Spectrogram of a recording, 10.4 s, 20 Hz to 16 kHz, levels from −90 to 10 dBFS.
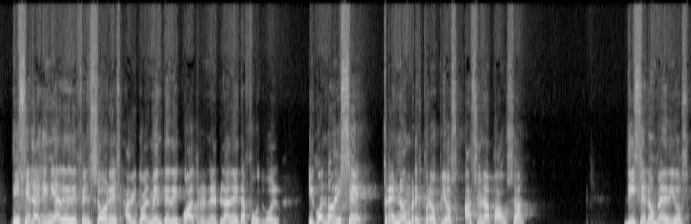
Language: Spanish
